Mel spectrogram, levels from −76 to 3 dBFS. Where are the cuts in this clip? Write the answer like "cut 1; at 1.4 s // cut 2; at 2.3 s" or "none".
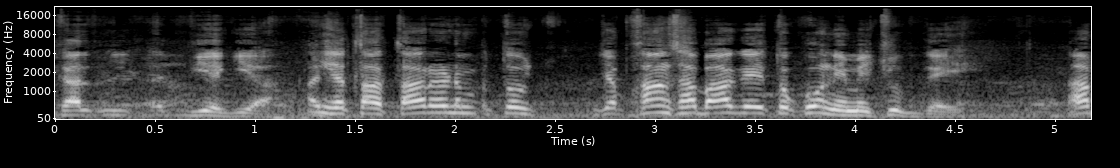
cut 1; at 1.3 s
